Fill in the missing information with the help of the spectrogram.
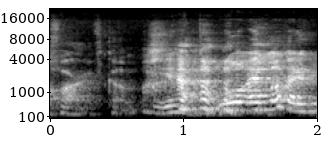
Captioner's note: laughing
